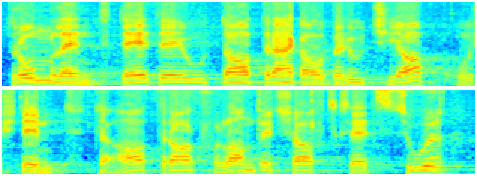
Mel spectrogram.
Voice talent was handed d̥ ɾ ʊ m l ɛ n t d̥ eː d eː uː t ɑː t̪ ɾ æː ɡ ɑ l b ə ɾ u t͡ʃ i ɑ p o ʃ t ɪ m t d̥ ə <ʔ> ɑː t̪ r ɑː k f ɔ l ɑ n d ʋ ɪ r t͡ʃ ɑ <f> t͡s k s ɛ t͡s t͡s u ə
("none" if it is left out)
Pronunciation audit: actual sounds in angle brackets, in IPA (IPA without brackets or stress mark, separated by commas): ʔ, f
